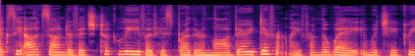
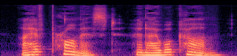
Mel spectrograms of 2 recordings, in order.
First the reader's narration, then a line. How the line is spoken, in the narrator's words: he replied in a melancholy tone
